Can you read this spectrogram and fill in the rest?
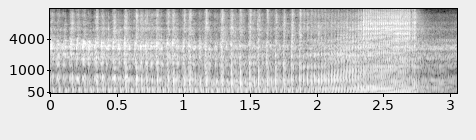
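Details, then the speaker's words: Bultaco Matador 350 big-bore two-stroke motorcycle in museum-quality condition: rapid even crackle builds into a smooth rising rev and drops back, a nice throaty growl; motor sounds strong and clean. "Has a nice throaty growl. What a beauty."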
